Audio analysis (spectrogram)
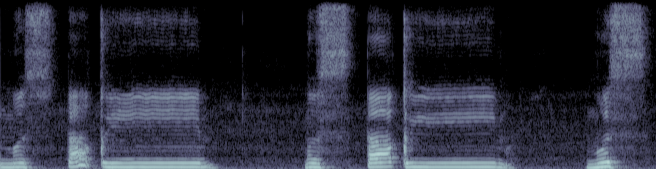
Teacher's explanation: सीन को अदा करते हुए सीटी की आवाज़ आनी चाहिए।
